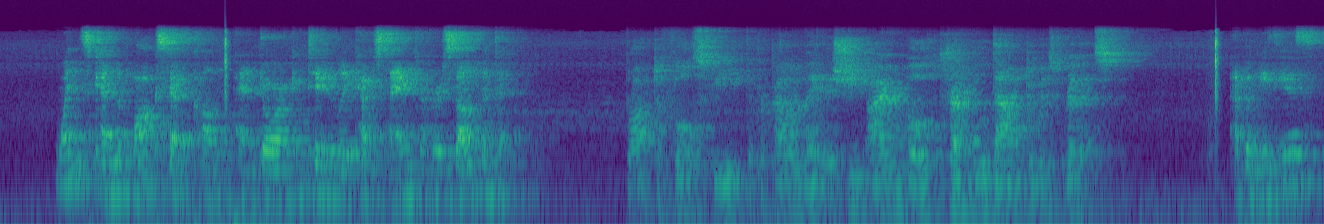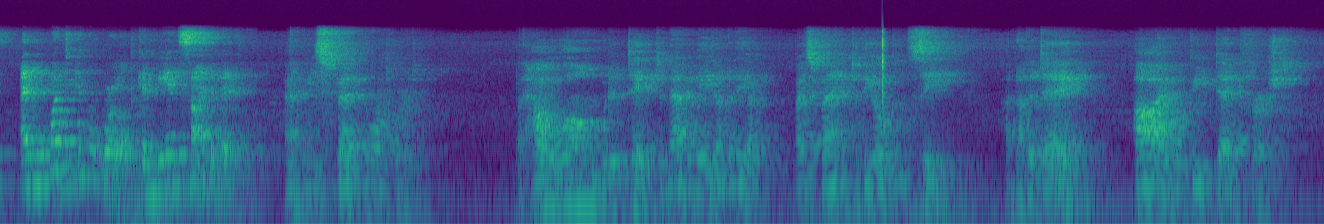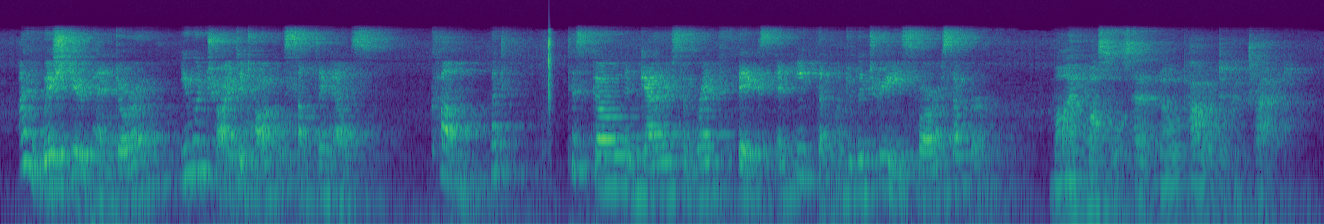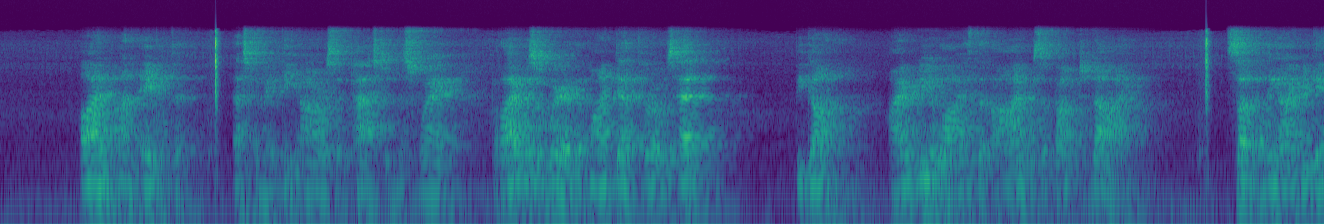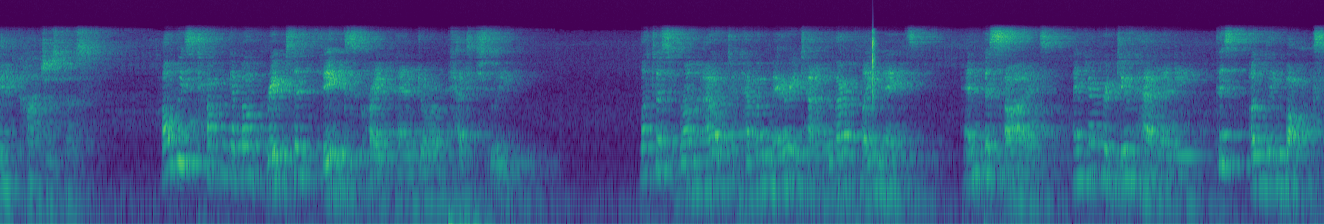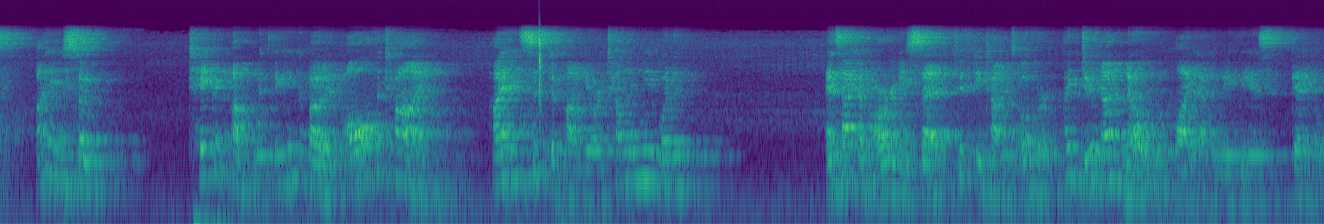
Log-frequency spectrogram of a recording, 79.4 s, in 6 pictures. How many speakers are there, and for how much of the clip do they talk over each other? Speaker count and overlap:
2, no overlap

